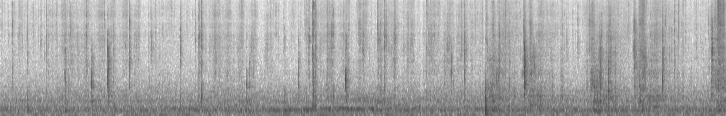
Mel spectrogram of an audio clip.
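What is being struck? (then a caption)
Gym chalk block and powder. Hands squeeze and crush chunks of a solid rectangular gym chalk block and scoop loose chalk powder in a white plastic tub, the powder crumbling down. Dozens of short, dry crunches and crackles with a soft patter run throughout, some sharper snaps standing out above a steady low hum.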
